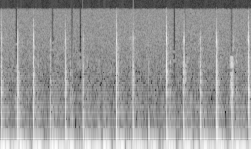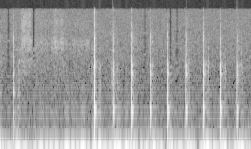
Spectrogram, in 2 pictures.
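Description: A hand gripper with pink foam handles and a metal spring is held close while fingernails tap the metal spring in a quick, uneven run of sharp, dry clicks over a low, steady rumble. The nails then scratch the ridged pink foam handle, giving a brief soft, bright scraping before the crisp tapping resumes.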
